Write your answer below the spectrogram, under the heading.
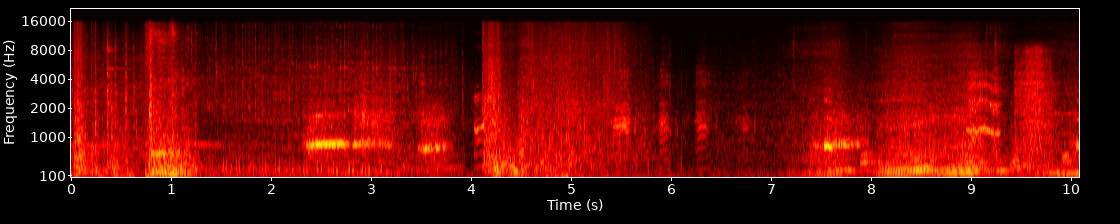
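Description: Cartoon car horns honking several times, one longer toot and some short ones, among traffic sound effects, with a loud noisy burst just after four seconds.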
